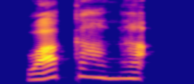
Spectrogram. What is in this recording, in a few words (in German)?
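"wakana", japanische Mädchennamen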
